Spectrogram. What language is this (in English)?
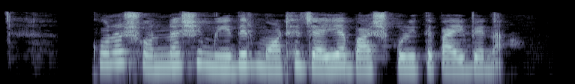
Bangla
